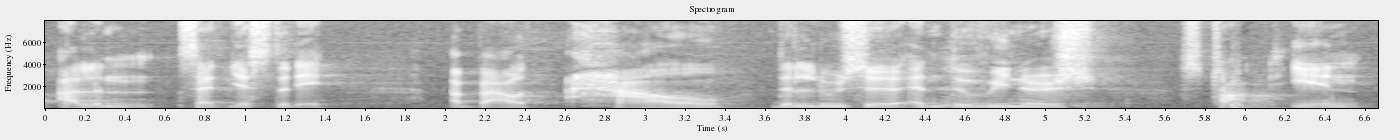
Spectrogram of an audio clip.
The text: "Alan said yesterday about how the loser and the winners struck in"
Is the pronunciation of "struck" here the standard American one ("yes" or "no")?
no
